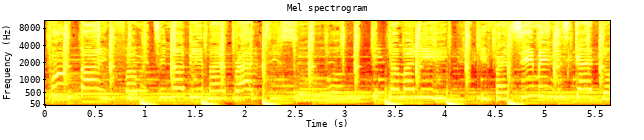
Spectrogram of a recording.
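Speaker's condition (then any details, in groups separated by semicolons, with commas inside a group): No condition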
